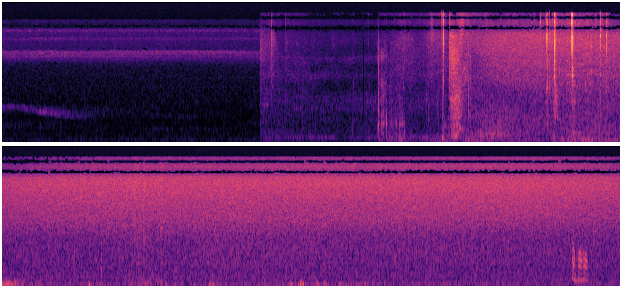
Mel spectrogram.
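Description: Near silence for about five seconds, then a steady, even outdoor hiss with a few sharp clicks and knocks in its first seconds.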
